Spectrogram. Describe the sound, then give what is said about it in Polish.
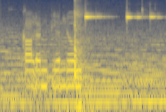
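A video game heart pickup sound: a quick soft hit followed by a bright, high-pitched chiming tone that rings out twice, over a steady, low musical hum. “Tu jak zbierzemy serce, właśnie.”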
